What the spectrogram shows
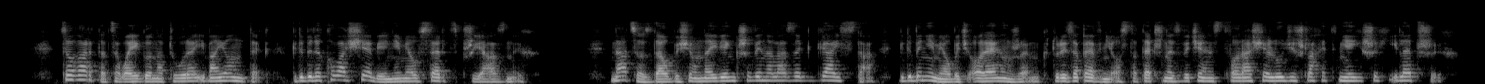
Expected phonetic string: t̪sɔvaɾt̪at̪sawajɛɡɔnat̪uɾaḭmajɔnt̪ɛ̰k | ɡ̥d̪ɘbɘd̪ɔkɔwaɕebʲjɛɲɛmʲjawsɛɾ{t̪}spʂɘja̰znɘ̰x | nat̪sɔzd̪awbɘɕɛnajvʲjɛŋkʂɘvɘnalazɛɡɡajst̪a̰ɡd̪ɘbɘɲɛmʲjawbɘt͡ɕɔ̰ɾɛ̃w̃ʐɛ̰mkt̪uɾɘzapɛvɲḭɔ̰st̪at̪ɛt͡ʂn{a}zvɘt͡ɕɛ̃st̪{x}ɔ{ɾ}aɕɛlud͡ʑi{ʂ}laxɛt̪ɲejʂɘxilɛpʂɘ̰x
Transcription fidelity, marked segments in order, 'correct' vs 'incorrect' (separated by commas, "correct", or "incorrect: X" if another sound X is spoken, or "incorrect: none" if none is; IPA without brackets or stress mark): correct, incorrect: ɛ, incorrect: f, correct, correct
